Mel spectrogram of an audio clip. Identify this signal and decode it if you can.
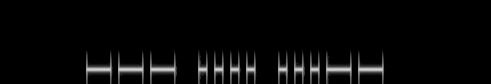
Morse code, heard as a keyed tone, about 15 wpm, 700 Hz. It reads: OH3
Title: Callsign Prefixes for Top 50 DXCC - 15wpm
